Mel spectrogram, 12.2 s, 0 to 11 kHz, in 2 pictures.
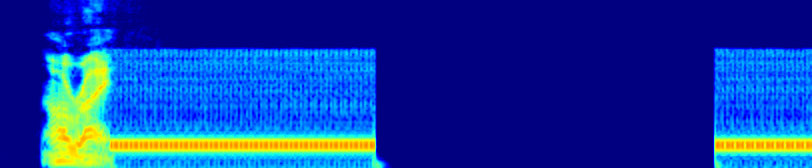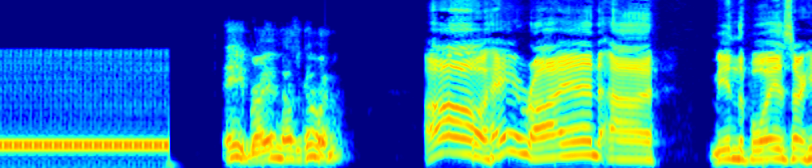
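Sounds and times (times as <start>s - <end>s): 
speech: 0.3s - 1.0s, 7.8s - 12.1s
telephone tone as a phone call is dialed: 0.8s - 2.9s, 5.3s - 7.4s.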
